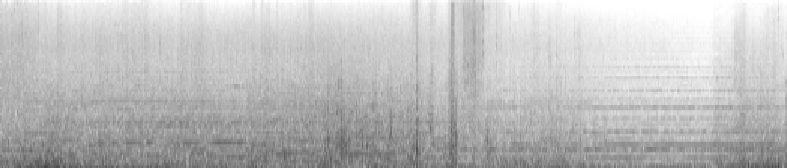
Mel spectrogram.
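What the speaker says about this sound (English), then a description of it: "The thunder sounded much too close and full of angry power." Thunderstorm with heavy rain in the video game What Remains of Edith Finch: steady loud rainfall with deep rumbling thunder rolling through, easing slightly near the end before swelling again.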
